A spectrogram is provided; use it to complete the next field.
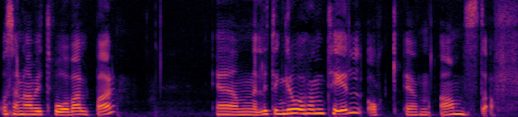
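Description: Delivered very slowly, the words carry ordinary rises and falls in pitch. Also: woman, fairly high pitch for a woman. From Örebro, central Sweden. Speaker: hunter and youth leader. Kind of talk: casual interview.

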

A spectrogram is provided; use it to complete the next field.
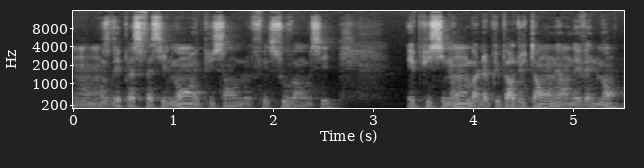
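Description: A man's somewhat breathy, dark, mellow voice at a very fast pace, with fairly even intonation and audible room echo. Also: fairly low pitch for a man. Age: 21. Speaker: student entrepreneur. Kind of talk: interview. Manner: halting.

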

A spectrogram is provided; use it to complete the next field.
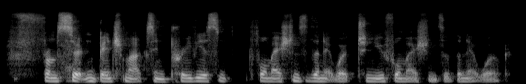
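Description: The speaker has an Australian accent and talks at a moderate pace. The background is quiet. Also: woman. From Australia, Melbourne. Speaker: professor. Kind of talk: interview.

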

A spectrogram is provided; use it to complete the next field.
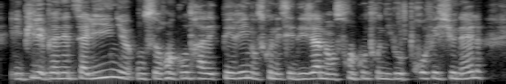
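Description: The recording is very clean, with a silent background. In it, a woman talks very fast. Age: 30s. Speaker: entrepreneur. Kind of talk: testimony.

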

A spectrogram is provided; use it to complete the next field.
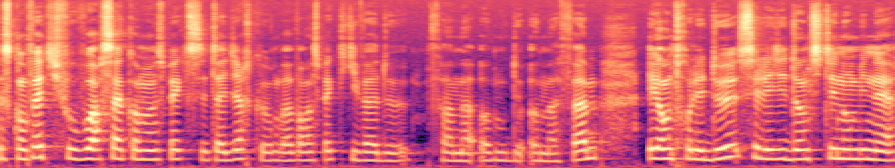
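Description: Her pitch medium and her intonation fairly even, a woman speaks at a very fast pace. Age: 20s. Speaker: LGBT+ youth association co-president, gender studies student. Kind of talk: interview. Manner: hesitant, many fillers.

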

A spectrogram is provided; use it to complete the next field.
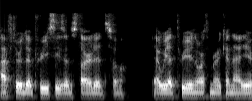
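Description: This man speaks with a French Canadian accent. His pitch is fairly low. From Quebec, Canada. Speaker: professional hockey player. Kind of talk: casual interview.

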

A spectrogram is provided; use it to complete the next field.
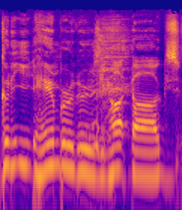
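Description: It is a put-on character voice at a low-to-middle pitch. The pace is moderate. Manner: exaggerated, mocking.

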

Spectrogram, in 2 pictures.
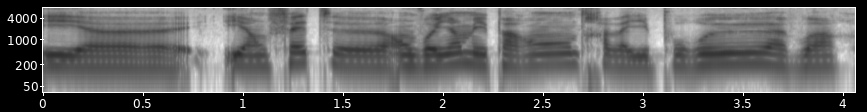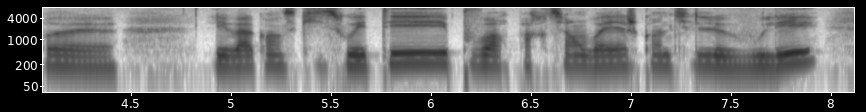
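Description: A woman speaks at a moderate pace with a fairly low pitch and monotone, flat intonation. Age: 20s. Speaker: entrepreneur, wellness center manager. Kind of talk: casual interview.

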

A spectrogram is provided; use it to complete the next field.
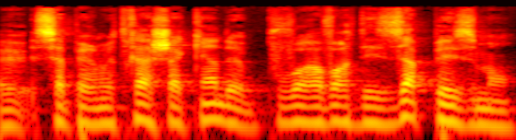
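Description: Somewhat breathy and dark, mellow in tone, a man speaks at a fairly low pitch and a moderate pace with ordinary pitch variation. The recording is very clean, with a silent background. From Belgium, Charleroi. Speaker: politician and lawyer. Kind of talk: interview.

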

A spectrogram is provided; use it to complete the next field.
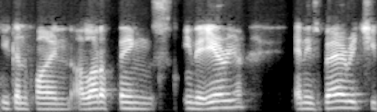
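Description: The voice is a man's. He speaks with a Spanish accent. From Dominican Republic, Santiago. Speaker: relocation and tourism business owner. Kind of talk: interview.

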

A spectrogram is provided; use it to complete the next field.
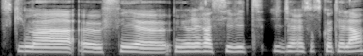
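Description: The speech moves at a fairly slow pace in a monotone, flat intonation. The sound is dry and close, with no echo. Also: woman. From western France (La Rochelle, Vendée). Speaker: artistic director and entrepreneur. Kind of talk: casual interview.

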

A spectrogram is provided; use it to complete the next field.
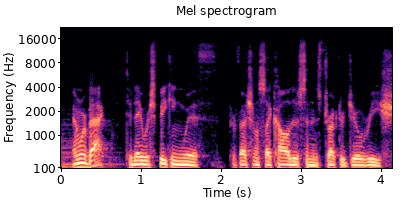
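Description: With music in the background, a man speaks in a very deep, low pitch with fairly even intonation. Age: 30s. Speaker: podcast host, academic. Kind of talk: interview. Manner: halting, many fillers.

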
